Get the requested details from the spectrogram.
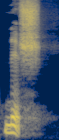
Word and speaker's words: niche: 但是它其实有两种发音都可以，我们可以念 niche，也可以念 niche。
